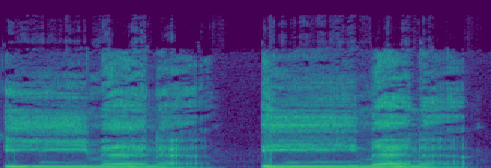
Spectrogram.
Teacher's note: Second example, ya with sukun. The second hamza has been exchanged with a ya because of the kasra on the first hamza, and it should be extended for 2 units.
